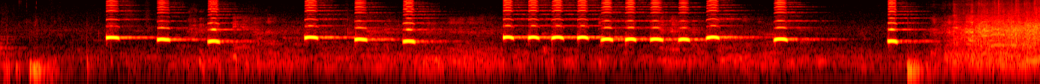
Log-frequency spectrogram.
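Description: A recorder plays a simple tune of short, clear high notes in halting phrases, mostly hovering around one pitch with a few lower steps, followed by a burst of applause.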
